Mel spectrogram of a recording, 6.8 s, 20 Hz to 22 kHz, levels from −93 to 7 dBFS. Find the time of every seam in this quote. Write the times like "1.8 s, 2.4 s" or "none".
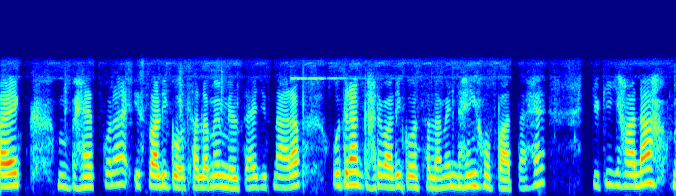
none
